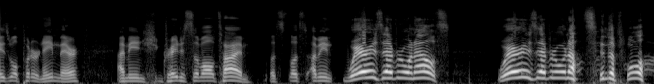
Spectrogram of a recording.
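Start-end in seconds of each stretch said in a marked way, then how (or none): 3.4-4.5 high, loud disbelieving where; incredulous shout. Real, not acted. To viewers, amazed no one else is in the pool, shouting. Shocked no rivals in view. 5.0-6.5 high, loud, laughing through the question; laughing disbelief. Real, not acted. To viewers, laughing that the pool looks empty, loud and high.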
